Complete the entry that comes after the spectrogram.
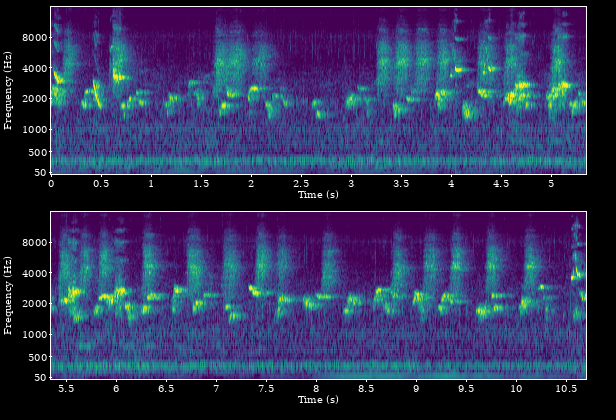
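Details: A lovebird sings in a busy run of scratchy squeaks and brief squawks. The bursts come in clusters with short gaps between them, and a low constant hum sits in the background.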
